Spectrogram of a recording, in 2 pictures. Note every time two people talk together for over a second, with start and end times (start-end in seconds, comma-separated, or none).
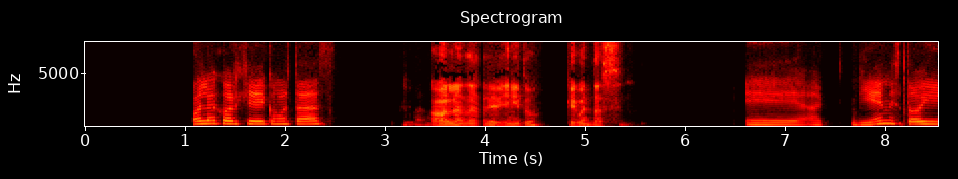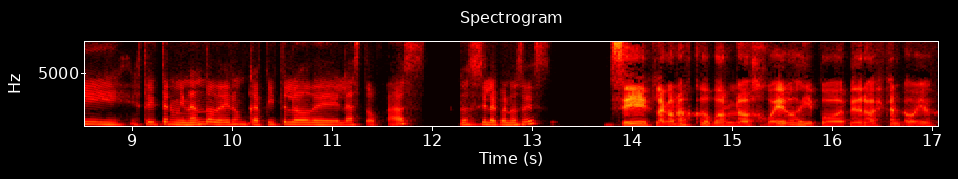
none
